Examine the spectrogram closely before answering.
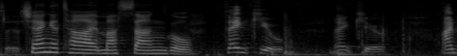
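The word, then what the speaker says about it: Chengetai Masango: I can never pronounce this. Chengatai Masango.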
